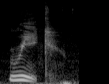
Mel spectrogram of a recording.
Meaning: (verb) 1. To cause harm; to afflict; to inflict; to harm or injure; to let out harm 2. To chasten, or chastise/chastize, or castigate, or punish, or smite 3. To inflict or take vengeance on
- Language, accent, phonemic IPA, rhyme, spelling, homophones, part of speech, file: English, US, /ɹik/, -iːk, wreak, reek, verb / noun, En-us-wreak.ogg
